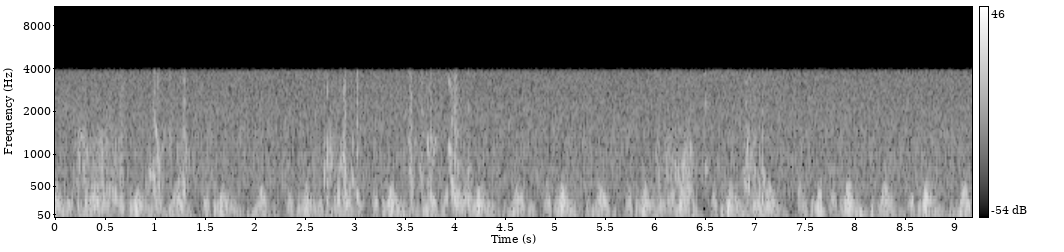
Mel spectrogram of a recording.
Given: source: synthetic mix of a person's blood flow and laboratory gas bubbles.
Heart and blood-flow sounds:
Doppler ultrasound of blood flow; precordium
0.09-0.71 s: bubbles
0.88-1.10 s: bubbles
1.14-1.17 s: bubbles
1.20-1.34 s: bubbles
2.60-3.10 s: bubbles
3.52-4.21 s: bubbles
6.00-6.42 s: bubbles
6.49-6.54 s: bubbles
6.85-7.25 s: bubbles
7.42-7.49 s: bubbles
From the record:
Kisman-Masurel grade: 232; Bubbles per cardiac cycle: several, 3 to 8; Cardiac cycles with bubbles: 50 to 99%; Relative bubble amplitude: moderate (0.250 to 0.450); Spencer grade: 3 (all of the cardiac periods contain showers or single bubble signals, but not dominating or overriding the cardiac motion signals); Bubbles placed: only in the low amplitude regions of the cardiac cycle

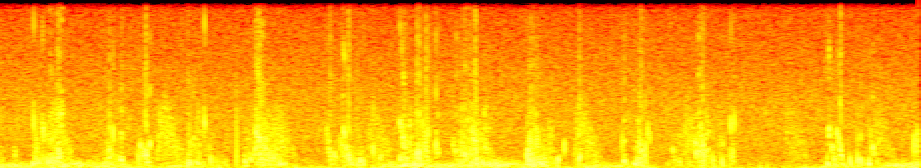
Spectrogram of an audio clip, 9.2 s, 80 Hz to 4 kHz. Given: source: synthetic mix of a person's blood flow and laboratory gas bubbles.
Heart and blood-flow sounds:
Doppler ultrasound of blood flow; subclavian vein
0.00-0.07 s: bubbles
0.16-0.22 s: bubbles
0.34-0.71 s: bubbles
1.03-1.58 s: bubbles
1.92-2.35 s: bubbles
2.45-2.93 s: bubbles
3.28-3.89 s: bubbles
4.01-4.45 s: bubbles
4.56-5.00 s: bubbles
5.26-5.71 s: bubbles
5.79-5.88 s: bubbles
6.23-6.58 s: bubbles
6.68-7.41 s: bubbles
8.27-8.86 s: bubbles
9.13-9.22 s: bubbles
From the record:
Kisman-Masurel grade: 333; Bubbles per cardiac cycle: rolling drumbeat, 9 or more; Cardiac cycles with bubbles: 50 to 99%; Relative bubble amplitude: loud (0.450 to 0.775); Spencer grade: 3 (all of the cardiac periods contain showers or single bubble signals, but not dominating or overriding the cardiac motion signals); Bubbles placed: anywhere in the cardiac cycle

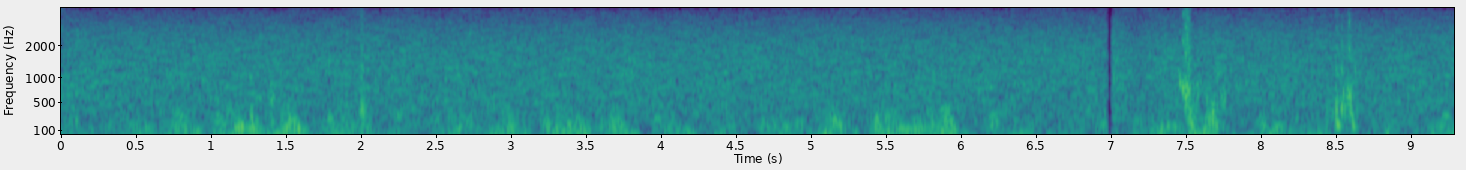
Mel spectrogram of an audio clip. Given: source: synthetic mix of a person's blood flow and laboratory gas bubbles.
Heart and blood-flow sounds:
Doppler ultrasound of blood flow; precordium
1.23-1.32 s: bubbles
1.98-2.14 s: bubbles
7.42-7.77 s: bubbles
8.46-8.66 s: bubbles
From the record:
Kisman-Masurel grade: 123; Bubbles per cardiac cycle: 1 to 2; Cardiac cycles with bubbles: 10 to 50%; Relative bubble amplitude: loud (0.450 to 0.775); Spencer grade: 2 (many but less than half of the cardiac periods contain bubble signals, singularly or in groups); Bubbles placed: anywhere in the cardiac cycle

